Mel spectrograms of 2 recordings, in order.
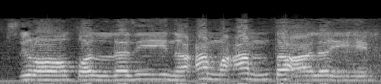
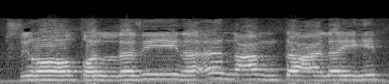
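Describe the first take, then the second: The two takes are said the same way.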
